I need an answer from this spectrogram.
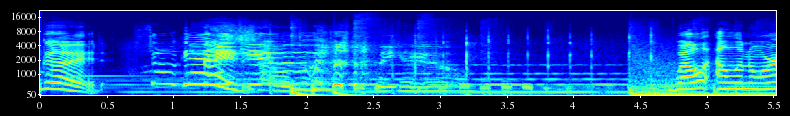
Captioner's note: laughs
